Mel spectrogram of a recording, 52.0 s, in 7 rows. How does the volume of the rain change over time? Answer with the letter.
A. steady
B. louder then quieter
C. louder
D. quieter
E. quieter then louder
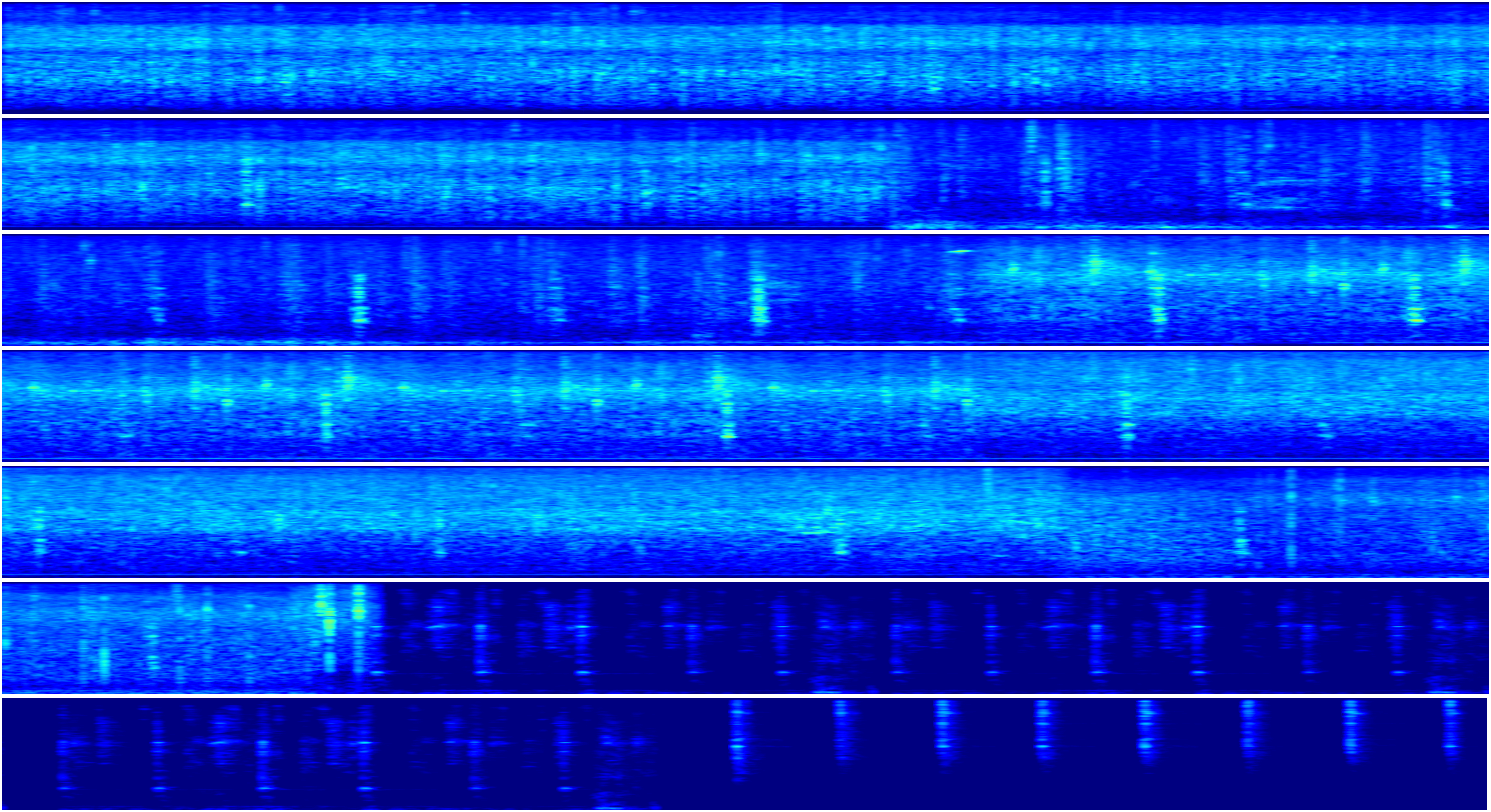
A.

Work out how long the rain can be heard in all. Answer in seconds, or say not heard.
39 s.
